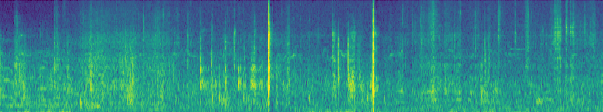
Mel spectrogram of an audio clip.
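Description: Handlebar dog basket being fitted to a bicycle: two sharp plastic clicks about a second apart midway, among a few faint handling ticks, as the basket's mount is snapped onto its bracket.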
